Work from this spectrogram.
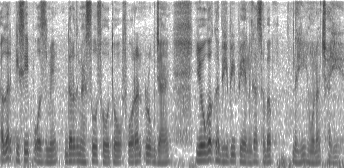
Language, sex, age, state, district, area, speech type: Urdu, male, 18-30, Delhi, North East Delhi, urban, spontaneous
